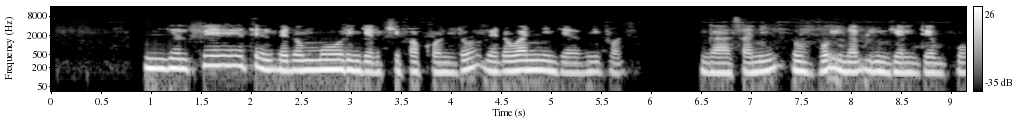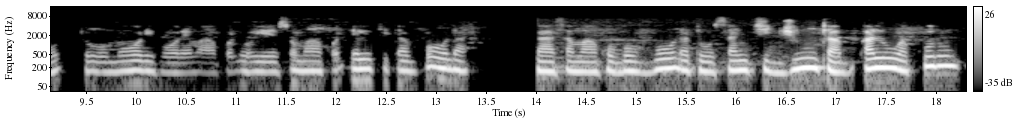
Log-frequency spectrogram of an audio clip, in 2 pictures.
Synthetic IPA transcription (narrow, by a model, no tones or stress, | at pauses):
ɓiŋɡɛlfɛtɛlɓɛɗɔmoːɾiŋɡɛlkʰifakɔndɔɓɛɗɔwanːiŋɡɛlːivɔn | ɡaːsaniɗɔvoʔinaɓiŋɡɛldɛbːɔtɔmoɾihɔːɾɛmakɔɗɔjɛːsɔmakɔɗelkitavɔːɗa | ɡ̥aːsamakɔbɔvɔːɗatɔsaɲt͡ʃid͡ʒuːtaɓalwakuɾum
